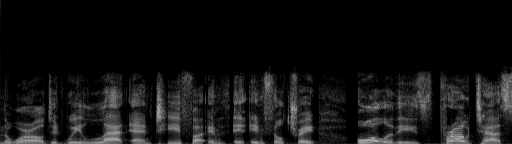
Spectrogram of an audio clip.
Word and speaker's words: Antifa: It is Antifa, as in anti-fascist. That is what it stands for, anti-fascist. Now, what is and who is and how in the world did we let Antifa infiltrate all of these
